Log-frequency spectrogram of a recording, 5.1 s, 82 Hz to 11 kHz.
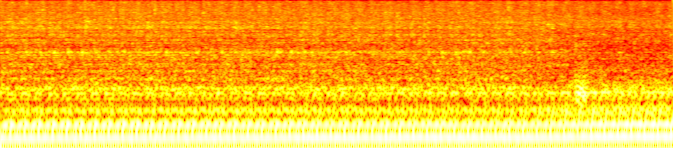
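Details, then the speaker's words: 1982 Ford F150 idling after a cold start on a 43°F February day; a loud, rough low idle with deep chuffing at the manifold because the exhaust is broken just past the manifold: exhaust leak. "it's pretty loud in here the exhaust is broken right after the manifold"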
